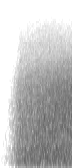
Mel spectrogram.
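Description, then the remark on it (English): King tide waves, among the highest tides of the year, surge from the Pacific Ocean against a seawall in the village of Taholah, Washington, on the Quinault Indian Reservation, on a windy day. A broad rushing roar swells up within half a second, then holds steady and loud, with no voices. “One of the highest tides of the year, called a king tide, is hitting the seawall right now.”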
